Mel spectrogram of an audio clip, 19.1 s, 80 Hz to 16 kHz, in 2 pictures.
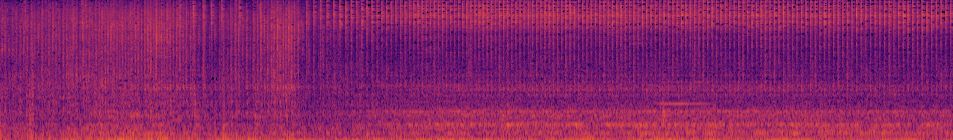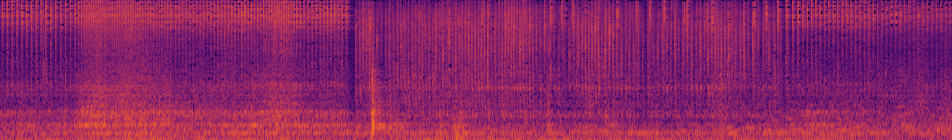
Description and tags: Bike
OKM II binaural capsules
ZoomH5
Senheiser MKE600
